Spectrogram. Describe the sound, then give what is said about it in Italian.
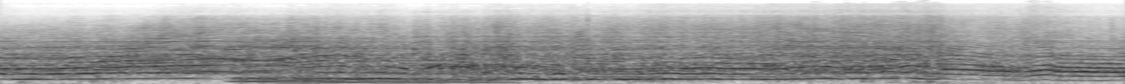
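A car accelerating hard, its engine a loud, continuous roar with a harmonic whine that shifts in pitch as it revs, sustained throughout without pause. “Ammazzo quanto tirava sta macchina.”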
